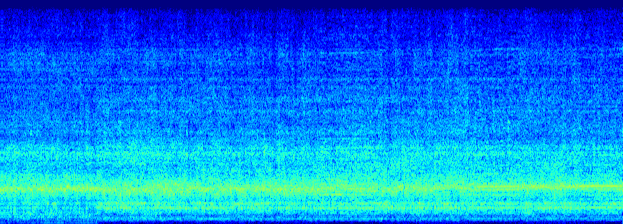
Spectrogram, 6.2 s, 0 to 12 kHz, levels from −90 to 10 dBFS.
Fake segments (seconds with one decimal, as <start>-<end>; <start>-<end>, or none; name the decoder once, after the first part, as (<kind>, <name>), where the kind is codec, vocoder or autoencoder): 0.0-3.2 (codec, HILCodec); 3.8-4.7; 5.2-5.8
